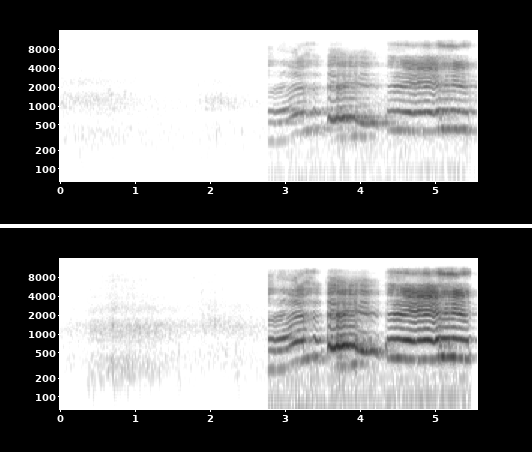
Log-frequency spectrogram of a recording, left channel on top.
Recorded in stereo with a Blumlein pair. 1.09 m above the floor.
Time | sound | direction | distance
2.8 | a baby crying | 55° right | 0.5 m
